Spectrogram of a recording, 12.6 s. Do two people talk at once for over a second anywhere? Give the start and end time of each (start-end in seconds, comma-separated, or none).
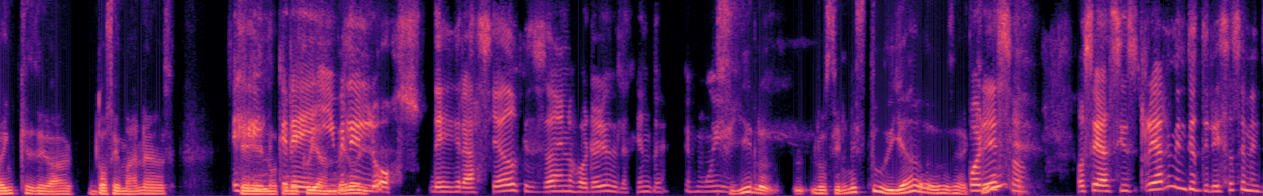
2.3-3.7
